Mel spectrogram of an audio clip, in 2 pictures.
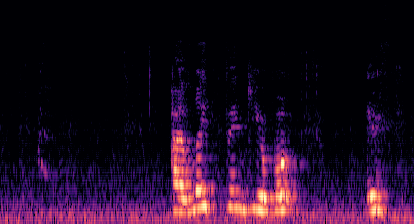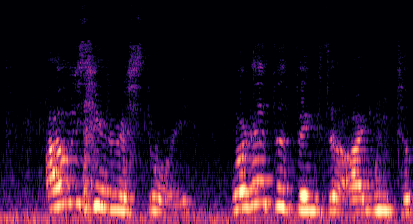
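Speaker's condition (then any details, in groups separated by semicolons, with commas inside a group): Brain injury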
